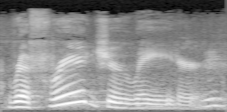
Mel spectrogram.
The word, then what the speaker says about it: refrigerator: And this word has 5 syllables. It's refrigerator. Refrigerator. Can you identify the stressed syllable? Refrigerator. 5 syllables, 2 is the same. So 5, 2, 5, 2. Has 5 syllables, stress the second.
